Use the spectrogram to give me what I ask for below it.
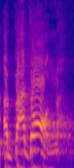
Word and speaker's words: Abaddon: I always get the emphasis on the wrong, get the emphasis on the wrong syllable. It's, um, it's Abaddon. I always say Abaddon, but it's Abaddon.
